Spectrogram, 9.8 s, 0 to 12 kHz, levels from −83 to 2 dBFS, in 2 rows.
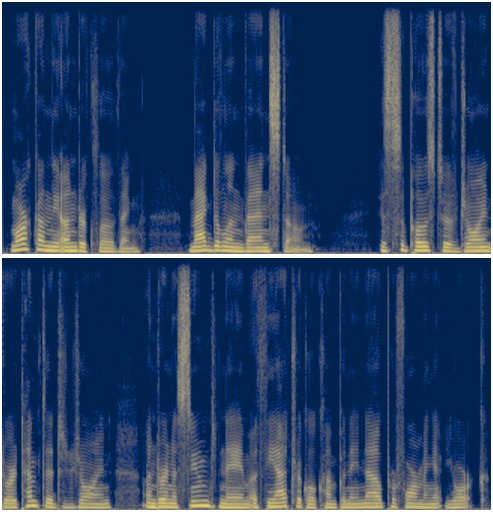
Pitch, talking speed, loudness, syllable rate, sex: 170 Hz, 160 wpm, -17 LUFS, 5.7 syllables/s, female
